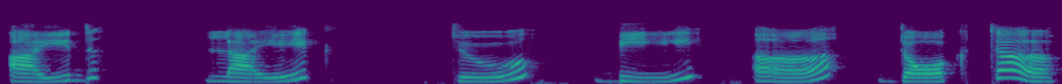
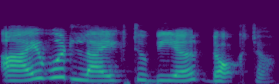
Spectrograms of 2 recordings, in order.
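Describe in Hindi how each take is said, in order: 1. 'I would' छोटा होकर एक सिलेबल 'I'd' बन जाता है। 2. 'I would' दो पूरे शब्दों की तरह बोला जाता है। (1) "प्रोनाउंसिएशन सुना सबने मेरा यहां पर? मैंने बोला" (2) "अब मैंने बोला यहां पर"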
